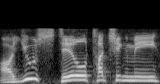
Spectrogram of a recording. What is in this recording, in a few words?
annoyed; war2; humans; basic human voices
